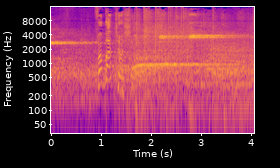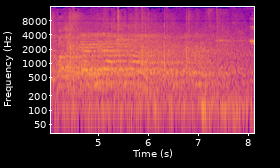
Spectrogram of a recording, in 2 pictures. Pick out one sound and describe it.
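Young girls call out to each other across the hall.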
